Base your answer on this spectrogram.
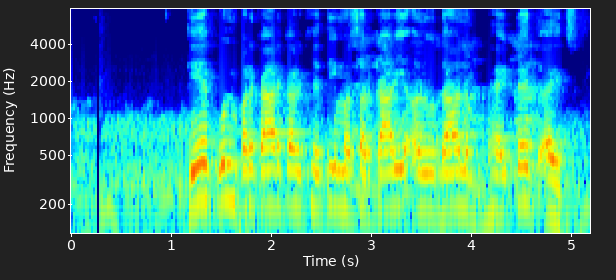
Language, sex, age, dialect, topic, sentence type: Maithili, male, 18-24, Southern/Standard, agriculture, question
